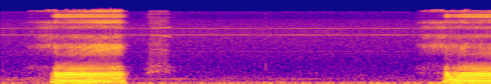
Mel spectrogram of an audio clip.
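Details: French Bulldog, a female pet, snoring loudly indoors: two long, harsh, rattling inhalations with rich low harmonics, about four seconds apart, separated by quiet breathing.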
